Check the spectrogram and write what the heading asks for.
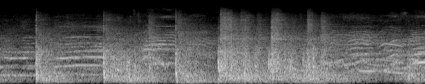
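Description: Several heavy thuds of wrestlers' bodies hitting the ring mat, the loudest a little past halfway, over shouting crowd voices.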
